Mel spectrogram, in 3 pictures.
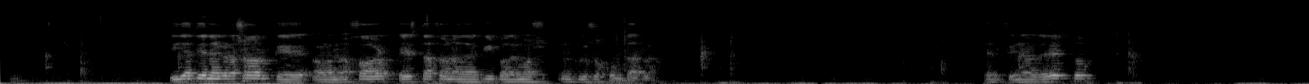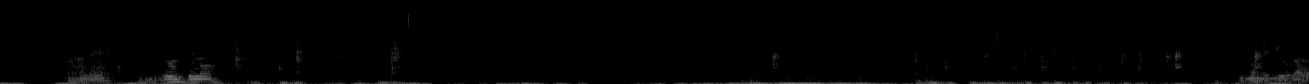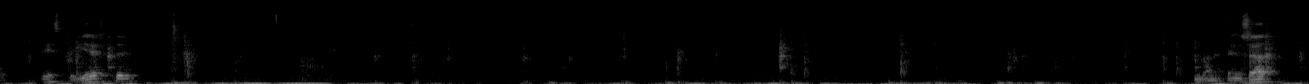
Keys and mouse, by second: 0.6 Tab, 1.0 middle click, 2.9-6.3 middle drag, 6.1 3, 6.3 right click, 6.8 ctrl+right click, 7.2 x, 9.5 right click, 10.0 ctrl+right click, 11.2 alt+m, 14.9 right click, 15.2 shift+right click, 15.9 shift+r, 16.3 right click, 16.6 shift+right click, 16.8 shift+r, 17.2-22.4 middle drag, 22.4 ctrl+z, 25.0 middle click, 26.2 right click, 26.7 shift+right click, 27.0 ctrl+middle click, 29.0 middle click, 29.8 right click, 30.0 shift+right click, 31.6 shift+r, 32.2 right click, 32.5 shift+right click, 32.8 shift+r, 33.1-38.3 middle drag, 34.1 Tab, 36.1 shift+n, 36.5 z.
